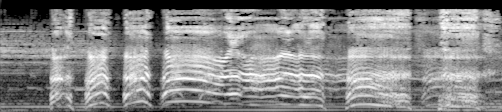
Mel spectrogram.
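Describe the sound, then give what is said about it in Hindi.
A man cries out in drawn-out, agonized groans and screams as sacred ash (vibhuti) falls on his body, starting with a few short bursts and then sustained wailing, loud, over a low steady hum. “वो तेज आवाज में चिल्लाने लगा”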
